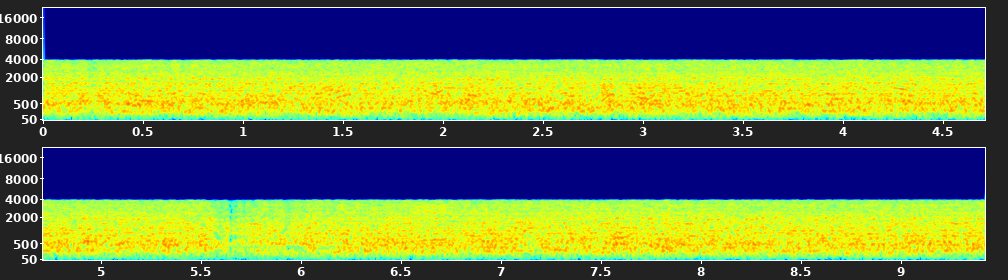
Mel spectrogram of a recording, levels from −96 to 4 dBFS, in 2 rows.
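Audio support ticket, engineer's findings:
Second voice audible alongside the talker for the full clip, 0 to 9.4 s, somewhat louder than the main speech, band-limited to 4 kHz like the rest. Other side's voice leaking through: likely incomplete echo cancellation leaving far-end loudspeaker pickup in the mic.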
